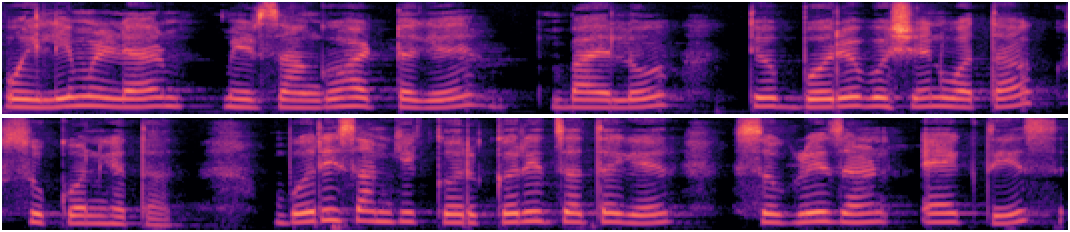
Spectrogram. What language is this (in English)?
Konkani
